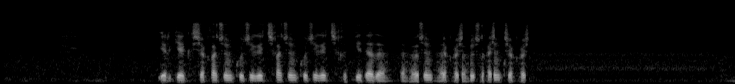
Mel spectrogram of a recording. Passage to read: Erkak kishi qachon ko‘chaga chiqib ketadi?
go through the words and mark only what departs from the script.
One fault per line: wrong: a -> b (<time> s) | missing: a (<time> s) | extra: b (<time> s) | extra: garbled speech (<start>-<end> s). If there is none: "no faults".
extra: qachon ko‘chaga (2.8 s)
extra: garbled speech (4.0-5.3 s)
